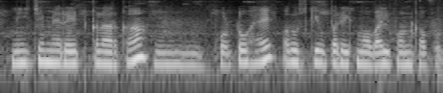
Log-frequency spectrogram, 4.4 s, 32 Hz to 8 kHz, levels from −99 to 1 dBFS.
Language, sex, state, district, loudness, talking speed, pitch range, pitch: Hindi, female, Jharkhand, Sahebganj, -27 LUFS, 190 wpm, 175-200 Hz, 190 Hz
